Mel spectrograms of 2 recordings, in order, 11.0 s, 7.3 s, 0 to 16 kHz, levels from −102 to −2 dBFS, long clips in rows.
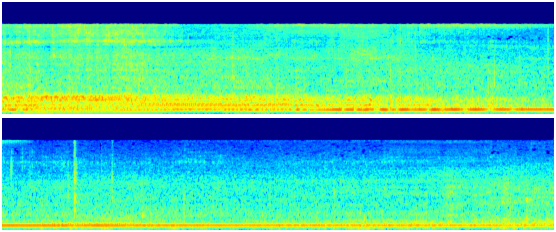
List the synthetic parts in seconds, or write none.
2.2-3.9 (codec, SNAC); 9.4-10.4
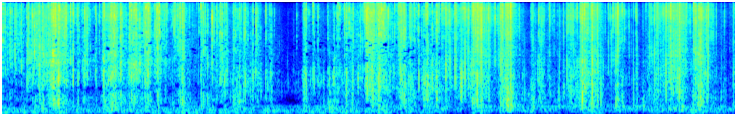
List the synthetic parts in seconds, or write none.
4.4-7.3 (codec, DAC)

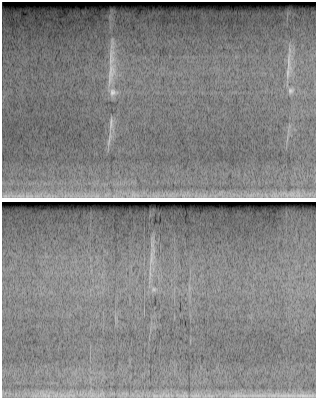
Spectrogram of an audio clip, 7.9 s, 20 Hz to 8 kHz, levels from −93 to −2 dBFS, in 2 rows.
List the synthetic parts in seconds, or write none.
1.7-3.3 (vocoder, Vocos); 4.4-5.2

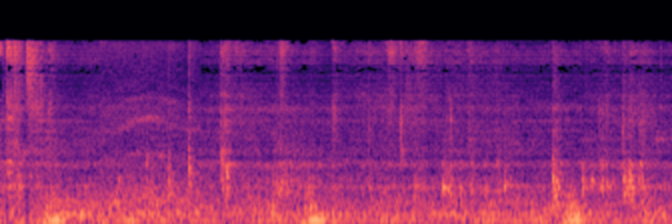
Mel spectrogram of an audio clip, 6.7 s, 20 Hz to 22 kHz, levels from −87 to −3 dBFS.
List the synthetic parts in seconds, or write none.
0.0-1.0 (codec, SNAC); 2.0-6.7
